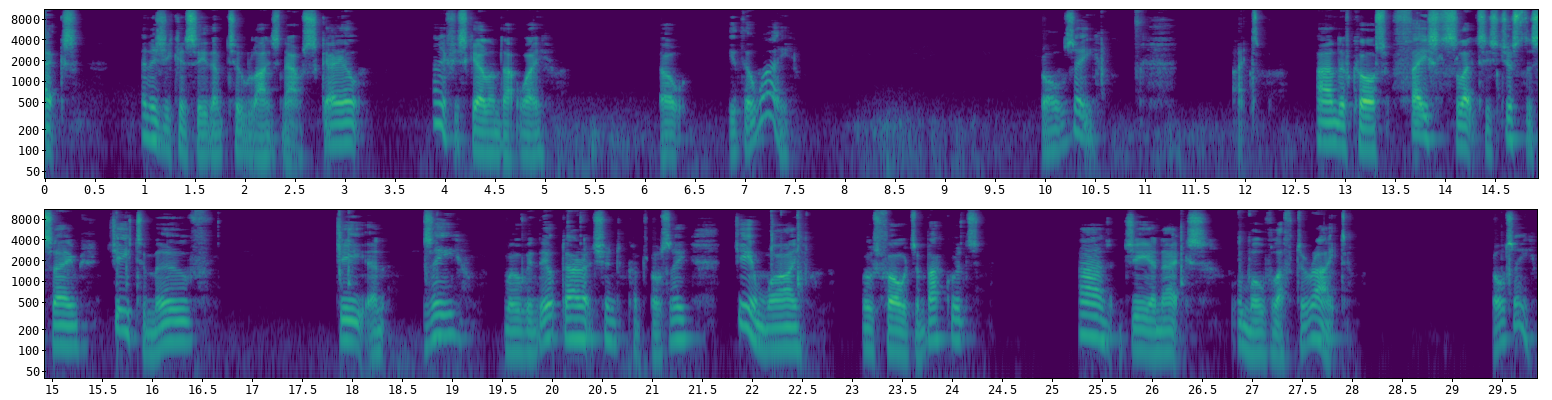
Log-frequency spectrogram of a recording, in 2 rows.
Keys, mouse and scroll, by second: 9.3 click, 10.2 ctrl+z, 11.6 click, 13.8 click, 14.6 click, 15.6 g, 16.8 click, 17.7 ctrl+z, 17.9 g, 18.7 z, 20.3 click, 21.0 ctrl+z, 22.2 g, 22.5 y, 24.2 click, 24.8 ctrl+z, 26.2 g, 26.9 x, 28.6 click, 29.4 ctrl+z.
